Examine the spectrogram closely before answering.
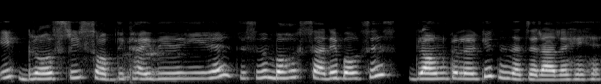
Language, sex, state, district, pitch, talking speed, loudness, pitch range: Hindi, female, Chhattisgarh, Korba, 270 Hz, 180 wpm, -17 LUFS, 250-300 Hz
